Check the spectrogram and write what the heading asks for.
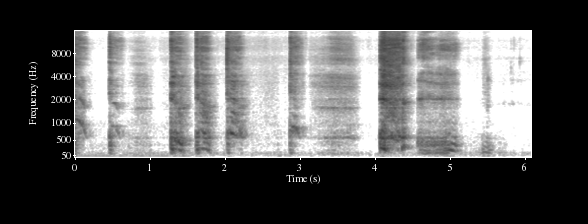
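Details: Coughing spasm, attributed to aspiration with swallowing difficulty, in an autistic female with 22q11.2 deletion syndrome during a migraine progressing to seizures with dystonia; cough after aspiration.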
